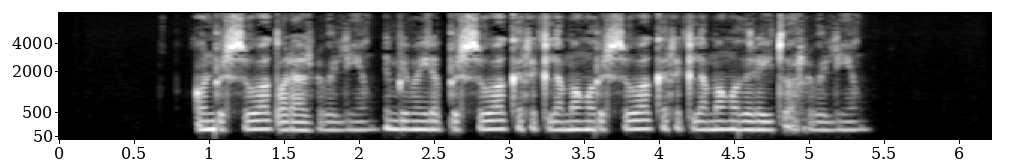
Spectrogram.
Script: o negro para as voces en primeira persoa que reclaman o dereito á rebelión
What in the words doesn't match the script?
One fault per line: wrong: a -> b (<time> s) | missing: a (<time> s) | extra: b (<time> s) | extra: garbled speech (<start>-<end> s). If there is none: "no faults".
wrong: negro -> persoa (1.1 s)
wrong: voces -> rebelión (1.7 s)
extra: persoa que reclaman (3.6 s)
